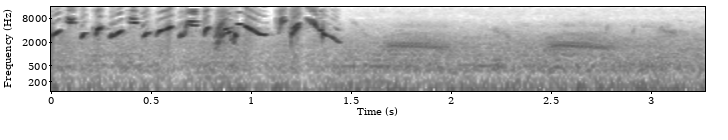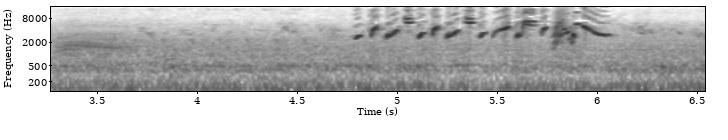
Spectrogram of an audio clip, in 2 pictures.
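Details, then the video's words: European goldfinch of the Balkan subspecies Carduelis carduelis balcanica, singing on a 2017 world championship internet competition recording: two bursts of rapid, bright twittering notes at the start and end, with soft lower chirps in between. "Pesma štiglića"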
